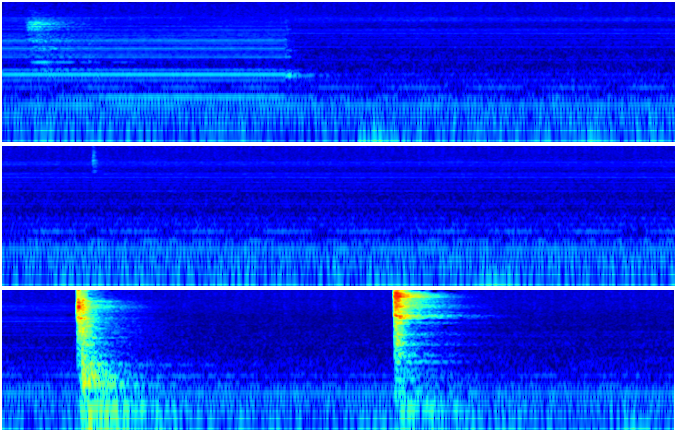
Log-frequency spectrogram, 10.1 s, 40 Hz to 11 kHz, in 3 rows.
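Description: Steady electrical buzz of a 9,000-watt Hatco dishwasher booster heater switched on while its pressure climbs. A brief higher tone sounds at the start. Two loud bangs come about a second and a half apart near the end.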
